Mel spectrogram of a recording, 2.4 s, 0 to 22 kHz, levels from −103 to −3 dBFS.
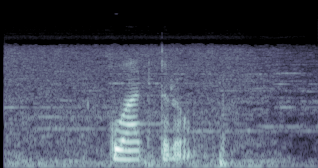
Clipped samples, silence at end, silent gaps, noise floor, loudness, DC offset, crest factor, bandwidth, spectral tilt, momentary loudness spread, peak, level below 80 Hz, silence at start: under 0.1%; 0.2 s; none; -41 dBFS; -21 LUFS; under 0.1%; 20 dB; 7.6 kHz; -6 dB/octave; 21 LU; -4 dBFS; -46 dBFS; 0.05 s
